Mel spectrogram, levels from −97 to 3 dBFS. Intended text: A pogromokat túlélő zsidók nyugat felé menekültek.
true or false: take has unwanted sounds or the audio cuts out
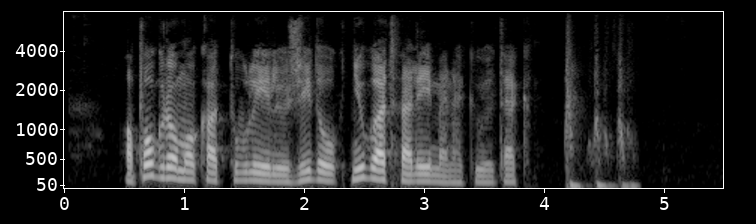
true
